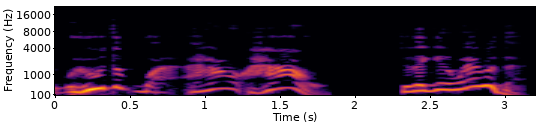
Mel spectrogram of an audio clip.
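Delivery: can't believe anyone got away with it; shocked disbelief. Real, not acted. Telling his cohost about the experiment, stunned and indignant. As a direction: pitch jumps way up in outraged disbelief.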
